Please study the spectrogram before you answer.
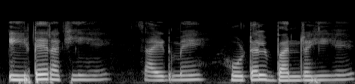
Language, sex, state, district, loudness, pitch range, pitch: Hindi, female, Madhya Pradesh, Bhopal, -19 LUFS, 195-220 Hz, 210 Hz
